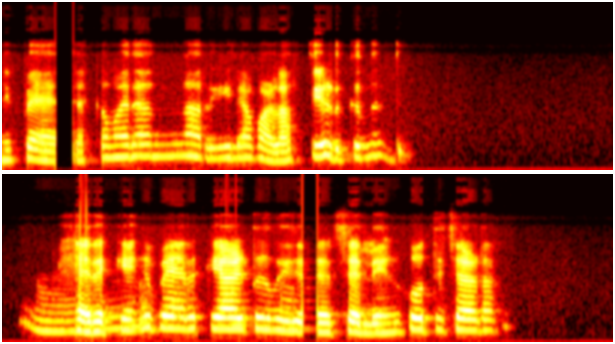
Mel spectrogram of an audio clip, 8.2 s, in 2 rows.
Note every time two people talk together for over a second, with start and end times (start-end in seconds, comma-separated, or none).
4.5-6.1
